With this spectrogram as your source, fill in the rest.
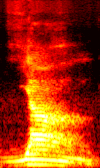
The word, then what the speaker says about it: young: por exemplo o hispano eles sempre quer usar o Y como J vamos dizer assim então ele fala é I'm j j eu não não é J é Young Young não é John então eles querem transformar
